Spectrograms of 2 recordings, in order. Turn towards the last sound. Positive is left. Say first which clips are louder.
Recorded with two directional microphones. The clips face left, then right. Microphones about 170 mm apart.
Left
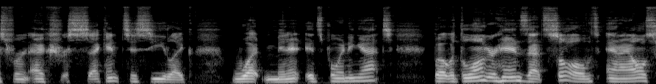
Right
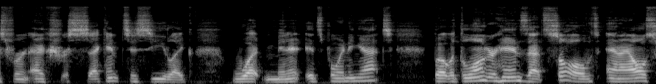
# right 1 dB
turn(degrees=15)  # may be behind; listen again after turning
